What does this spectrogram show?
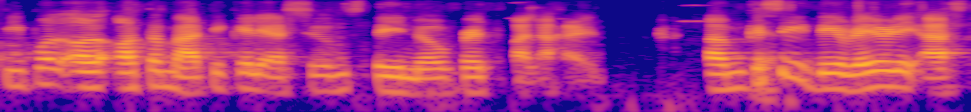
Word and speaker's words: Virtualahan: because we've made some history in the social enterprise space, in Philippines on the map, using Virtualahan. So it's pronounced Virtualahan.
